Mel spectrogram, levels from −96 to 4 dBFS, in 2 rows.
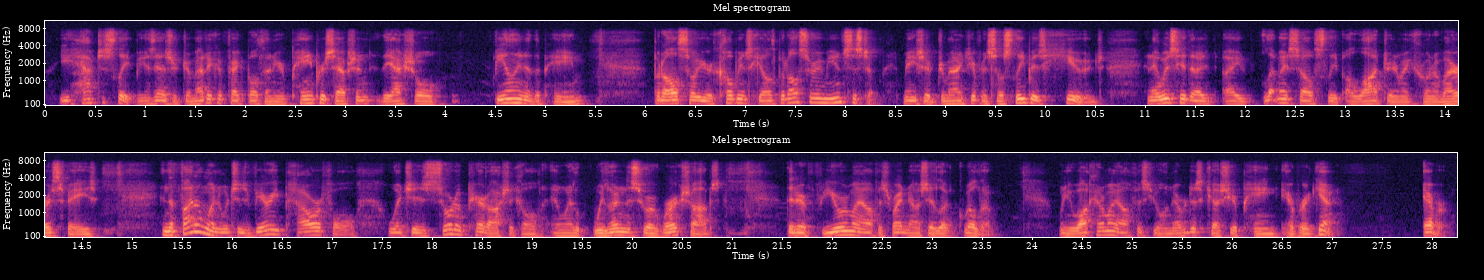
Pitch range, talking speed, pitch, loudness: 105-135 Hz, 225 wpm, 115 Hz, -23 LUFS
